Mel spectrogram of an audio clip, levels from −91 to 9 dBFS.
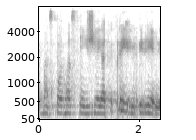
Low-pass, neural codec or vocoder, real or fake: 7.2 kHz; codec, 24 kHz, 1.5 kbps, HILCodec; fake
